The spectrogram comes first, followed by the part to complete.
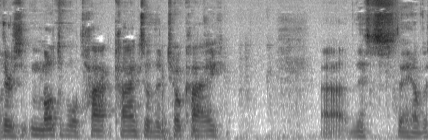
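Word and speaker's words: Tokaji: um it's in a hungarian dessert wine called tokai um i've looked up several times and several told me to pronounce it it's pronounced tokai it's a wine from a region in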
